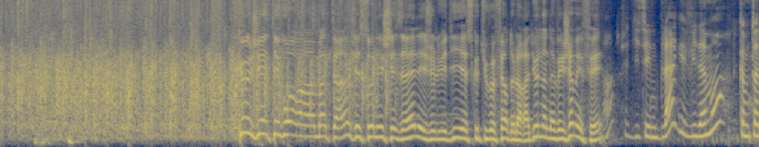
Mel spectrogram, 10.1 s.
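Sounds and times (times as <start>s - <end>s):
radio show studio audience applauding a guest lawyer: 0.0s - 5.8s
speech: 3.3s - 10.1s.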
